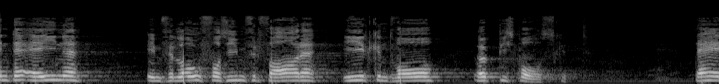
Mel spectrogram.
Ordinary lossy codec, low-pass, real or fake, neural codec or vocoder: none; 9.9 kHz; real; none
